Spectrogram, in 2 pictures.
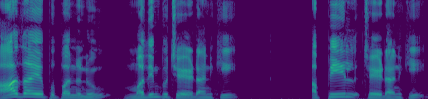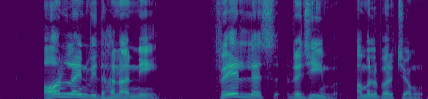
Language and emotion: Telugu, neutral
